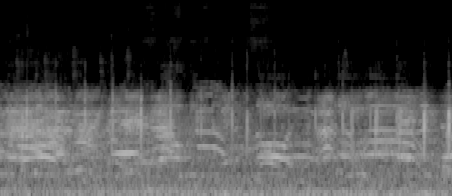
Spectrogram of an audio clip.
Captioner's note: crowd cheering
